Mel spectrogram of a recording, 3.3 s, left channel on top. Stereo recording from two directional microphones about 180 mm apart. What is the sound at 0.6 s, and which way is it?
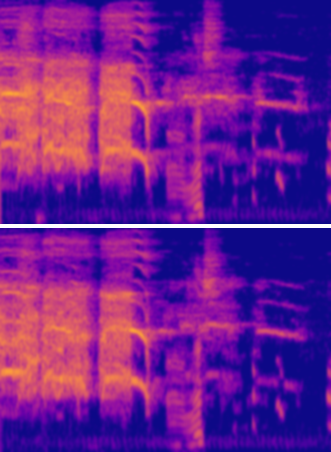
Chicken, 25° right (ahead or behind).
